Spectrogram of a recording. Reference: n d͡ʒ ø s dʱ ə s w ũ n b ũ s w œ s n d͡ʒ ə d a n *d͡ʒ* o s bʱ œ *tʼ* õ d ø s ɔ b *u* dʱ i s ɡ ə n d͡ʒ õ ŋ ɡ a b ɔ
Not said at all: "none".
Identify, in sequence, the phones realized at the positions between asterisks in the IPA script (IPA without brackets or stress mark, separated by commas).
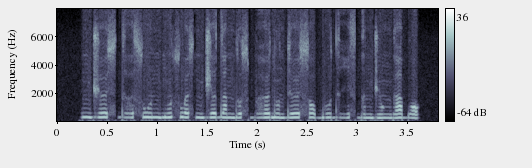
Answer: d, d, u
